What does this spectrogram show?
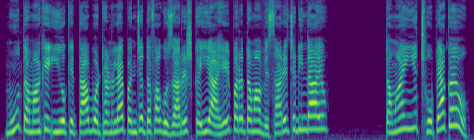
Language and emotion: Sindhi, angry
